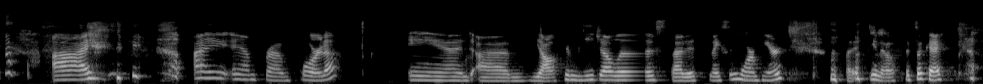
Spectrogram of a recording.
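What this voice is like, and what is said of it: Very hoarse voice. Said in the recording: “I'm getting over an illness. So that's why I sound very hoarse”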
